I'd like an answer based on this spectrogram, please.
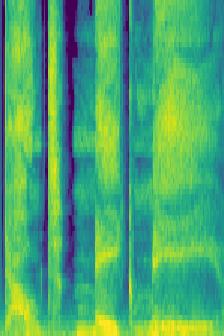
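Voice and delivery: very slow, whispery dragon voice; menacing unvoiced creature whisper; eerie rasping hiss. A narrator's reading. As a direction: draw out each word in a creaky rasp. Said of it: "She hissed again".

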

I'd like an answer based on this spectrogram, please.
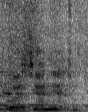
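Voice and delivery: normal talking voice

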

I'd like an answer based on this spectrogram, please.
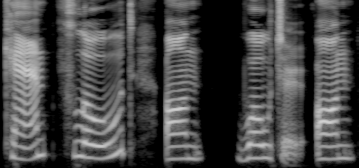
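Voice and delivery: very slow, word by word for the class; slow dictation pace. Shown as a demonstration. Teacher to grade four pupils, slowly for repeating. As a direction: spell the sentence out slowly so they can repeat. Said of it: "repeat after me".

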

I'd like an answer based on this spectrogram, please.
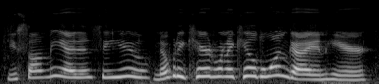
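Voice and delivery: loud, high panicked yelling; startled shout. Real, not acted. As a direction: yelp in surprise. Startled by enemy, loud reaction.

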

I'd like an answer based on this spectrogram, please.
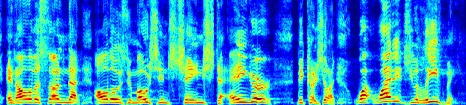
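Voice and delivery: loud, high, driving sermon voice; preaching at full force. Acted. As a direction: preach it out to the whole church.

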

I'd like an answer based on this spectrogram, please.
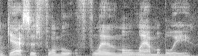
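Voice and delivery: flammable stumbled over slowly as "flam-la-mably"; acted mispronunciation. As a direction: trip over flammable, adding extra "la" syllables. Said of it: "people that mispronounce".

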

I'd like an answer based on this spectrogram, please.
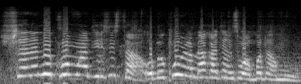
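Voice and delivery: high, loud exclamation; heated outburst. Acted. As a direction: burst out loud and high, then ease slightly. Heated exchange in the drama.

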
